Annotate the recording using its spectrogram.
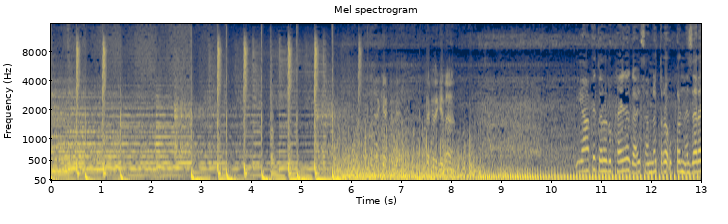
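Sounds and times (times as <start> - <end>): beat-driven music: 0.0 - 7.0
motorcycle engine running: 0.0 - 13.0.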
